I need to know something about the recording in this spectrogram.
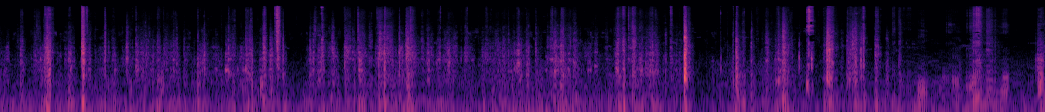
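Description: Irregular metallic clicks, taps and scrapes of sheet-metal oven parts and a heating element being handled as an electric oven is taken apart, with one sharp knock about seven seconds in.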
